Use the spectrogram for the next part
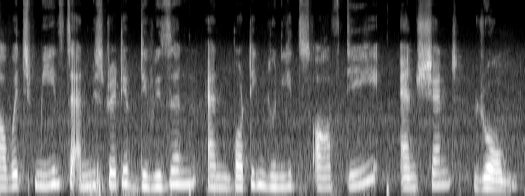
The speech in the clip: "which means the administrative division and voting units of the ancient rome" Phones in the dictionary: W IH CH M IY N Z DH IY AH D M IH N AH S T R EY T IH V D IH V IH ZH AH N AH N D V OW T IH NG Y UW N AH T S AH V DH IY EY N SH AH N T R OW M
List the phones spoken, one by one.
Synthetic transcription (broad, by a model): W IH CH M IY N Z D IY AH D M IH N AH S T R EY T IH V D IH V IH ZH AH N AH N D B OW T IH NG Y UW N AH T S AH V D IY EY N SH AH N T R OW M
